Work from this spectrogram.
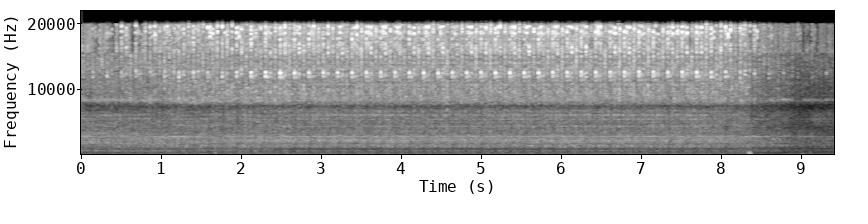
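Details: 2015 Toyota Sienna SE, 71k miles, at idle: steady dry diesel-like clatter, no speed change; owner asks what the rattle is, cause unknown.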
